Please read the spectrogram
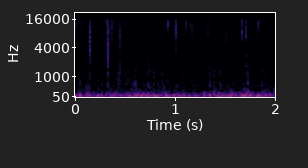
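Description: Faint crackling of a small fire, with scattered soft pops and clicks over a low steady background.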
